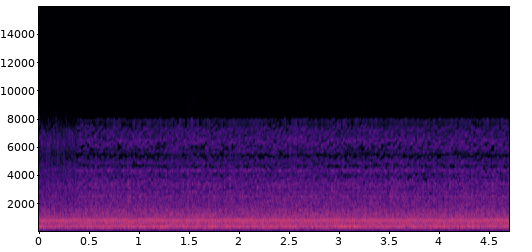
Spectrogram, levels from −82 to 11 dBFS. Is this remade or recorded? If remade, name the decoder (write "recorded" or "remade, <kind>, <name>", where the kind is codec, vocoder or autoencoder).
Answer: recorded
